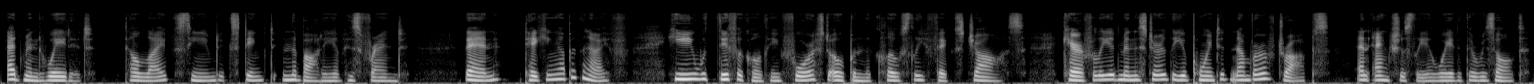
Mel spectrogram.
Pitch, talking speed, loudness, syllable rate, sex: 190 Hz, 150 wpm, -19 LUFS, 5.1 syllables/s, female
